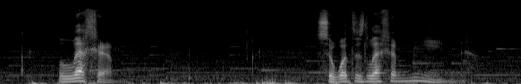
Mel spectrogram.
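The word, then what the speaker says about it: לחם: a final mem, and the word is pronounced lechem. And notice in this word, the accent is on the first syllable.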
